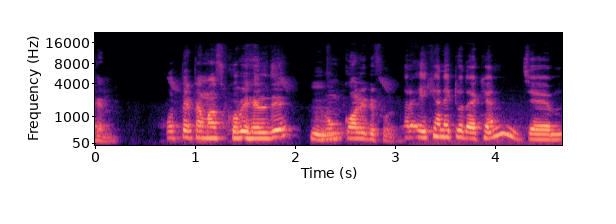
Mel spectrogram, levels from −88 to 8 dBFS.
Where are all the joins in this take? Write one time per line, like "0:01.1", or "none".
0:03.2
